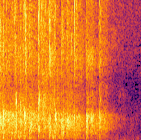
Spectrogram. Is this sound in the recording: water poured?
no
